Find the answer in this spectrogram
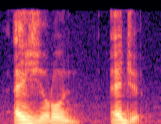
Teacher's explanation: ولا تجعلها حرف رخو، أجر أجر الجيم شديدة ومقلقلة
